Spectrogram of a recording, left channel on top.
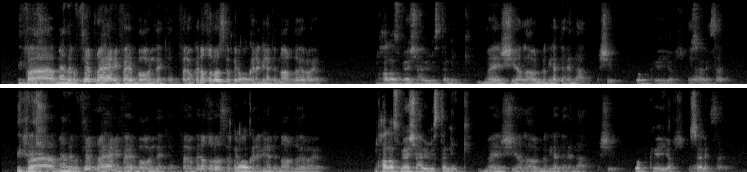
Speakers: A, on the right; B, on the left.
A: <laughs>
B: فمن الخبره يعني فاهم بقول لك يعني فلو كده خلاص لو كده
A: خلاص
B: ممكن اجي لك النهارده ايه رايك
A: خلاص ماشي يا حبيبي مستنيك
B: ماشي يلا أول ما أجيلك هرن عليك ماشي
A: اوكي يلا
B: يلا
A: سلام
B: سلام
